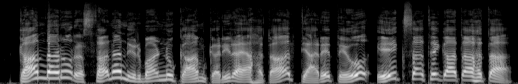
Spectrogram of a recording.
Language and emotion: Gujarati, happy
